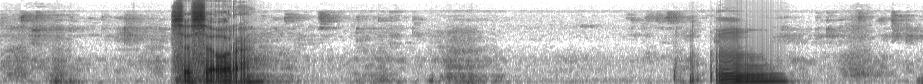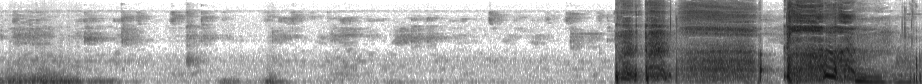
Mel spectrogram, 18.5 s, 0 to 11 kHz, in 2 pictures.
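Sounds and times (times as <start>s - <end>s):
faint high insect chirping: 0.0s - 18.1s
speech: 1.8s - 2.7s
person coughing at home: 15.4s - 18.2s.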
